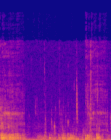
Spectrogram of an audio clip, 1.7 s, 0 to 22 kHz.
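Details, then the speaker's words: 1987 Chevrolet Monte Carlo SS parked 20+ years, warm not overheating: irregular bubbling and gurgling over low engine hum, sucking air as the leaking radiator cap pushes coolant out. "Hear it sucking air. Oh, great. Yeah, the radiator cap is leaking, so it's pushing all of the fluid out."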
